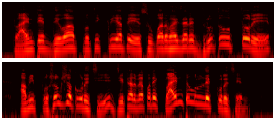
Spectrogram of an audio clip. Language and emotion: Bengali, happy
